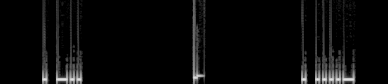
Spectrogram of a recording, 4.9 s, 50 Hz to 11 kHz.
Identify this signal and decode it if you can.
Morse code, heard as a keyed tone, about 28 wpm, 700 Hz. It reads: ED E4
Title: All Cut Numbers - 2-Digit 28wpm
